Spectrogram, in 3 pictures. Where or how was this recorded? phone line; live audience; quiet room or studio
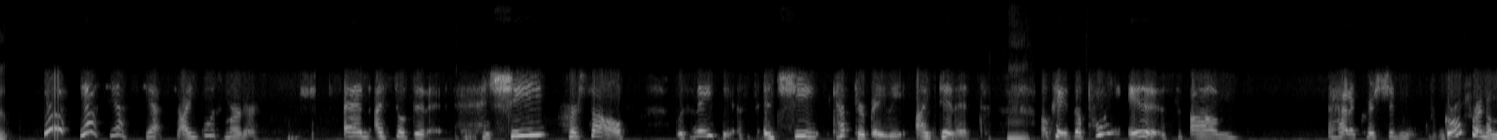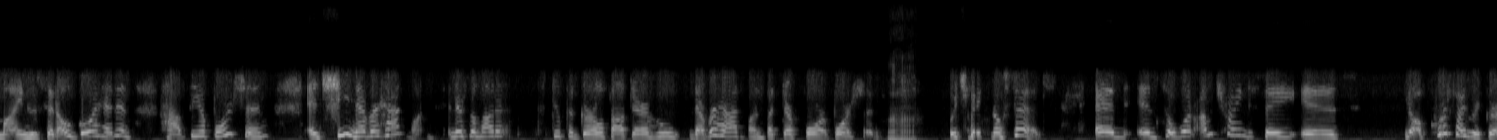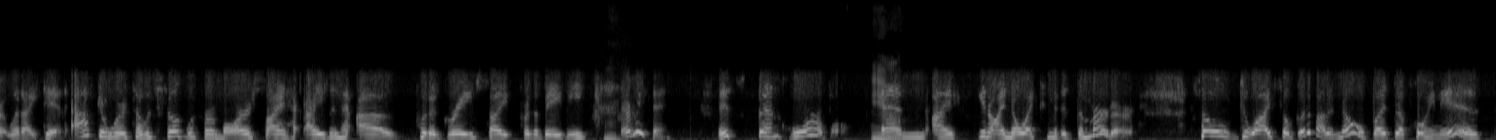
phone line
